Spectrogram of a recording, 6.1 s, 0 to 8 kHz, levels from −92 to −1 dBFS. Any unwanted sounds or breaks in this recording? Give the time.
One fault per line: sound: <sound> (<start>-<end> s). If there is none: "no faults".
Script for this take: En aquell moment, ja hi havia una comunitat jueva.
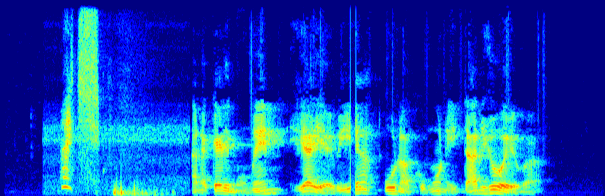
sound: sneeze (0.6-1.8 s)
sound: dropout (3.5-3.6 s)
